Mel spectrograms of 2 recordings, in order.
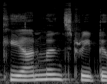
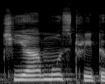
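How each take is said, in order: First: The name begins with a 'ky' sound. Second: The name begins with a 'ch' sound. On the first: The speaker calls it wrong. "ക്യുയാൻമൻ സ്ട്രീറ്റ് എന്നല്ല" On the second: The speaker calls it right. "Actually ചിയാമോ സ്ട്രീറ്റ് എന്നാണ് പറയുന്നത്"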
